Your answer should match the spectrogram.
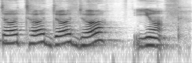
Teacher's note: च वर्ग का उच्चारण स्थान है तालू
